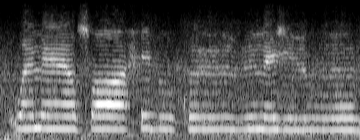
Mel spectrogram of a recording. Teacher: اخفاء. ميم ساكنة، ميم ساكنة بعدها باء. اعمل بقى الاخفاء، اخفاء بغنة طبعا.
